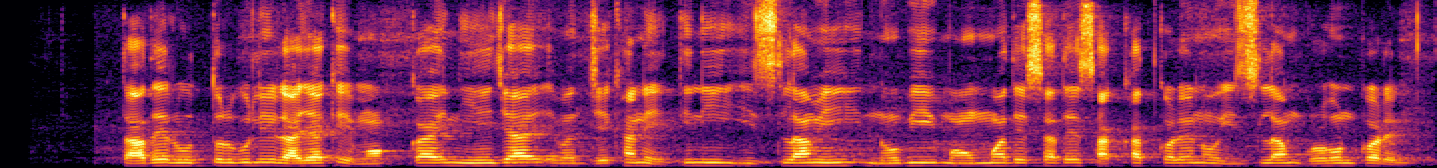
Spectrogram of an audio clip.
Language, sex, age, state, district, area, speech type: Bengali, male, 45-60, West Bengal, South 24 Parganas, urban, read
